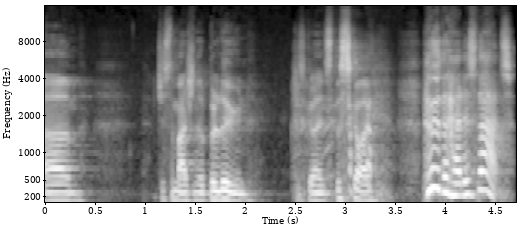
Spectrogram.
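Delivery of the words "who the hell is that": voice jumps up an octave, high and loud. An actor redelivers his well-known line from a tv role, up an octave. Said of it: "you went up an octave for the line".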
